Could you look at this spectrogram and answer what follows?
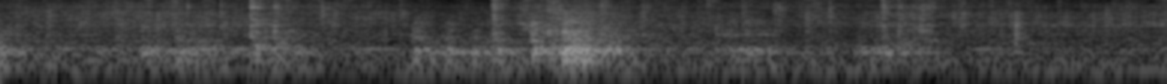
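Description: Boiled olives stirred in hot oil in a pan for a sweet-sour pickle, a quiet continuous sizzle broken by soft scrapes and a louder stirring scrape in the middle, with no voices.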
